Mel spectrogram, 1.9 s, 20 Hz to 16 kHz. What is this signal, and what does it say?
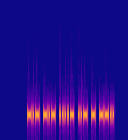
Morse code, heard as a keyed tone, about 60 wpm, 700 Hz. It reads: KK4UTZ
